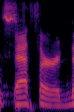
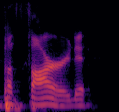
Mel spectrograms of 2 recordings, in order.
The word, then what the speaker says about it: Beathard: Beathard came in. – Beathard, not Beathard.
